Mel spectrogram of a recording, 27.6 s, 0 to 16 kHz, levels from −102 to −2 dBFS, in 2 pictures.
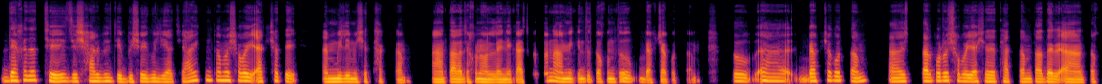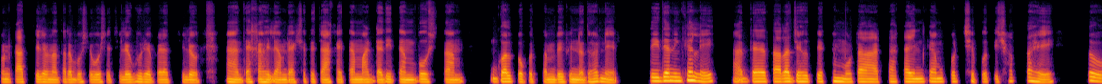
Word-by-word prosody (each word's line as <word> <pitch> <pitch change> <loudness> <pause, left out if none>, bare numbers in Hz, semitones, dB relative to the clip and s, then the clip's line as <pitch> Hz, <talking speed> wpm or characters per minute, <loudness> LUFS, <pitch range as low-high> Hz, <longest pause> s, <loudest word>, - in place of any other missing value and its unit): দেখা 170 +3 +3
যাচ্ছে 190 -4 0 0.2
যে, 140 - +2
সার্বিক 145 -1 +1
যে 130 - +3
বিষয়গুলি 135 -1 0
আছে 120 - -10
আগে 175 - +2
কিন্তু 185 -1 -2
আমরা 180 0 +5
সবাই 165 -2 +4
একসাথে 155 0 -2 0.4
আ - - +1
মিলেমিশে 125 -2 +3
থাকতাম। - - -7 0.4
আ - - +1 0.2
তারা 120 -1 +3
যখন 115 +1 -1
অনলাইনে 110 0 +2
কাজ 110 +1 0
করতো - - -13
না, - - +2
আমি 125 0 +5
কিন্তু 125 0 0
তখন 120 0 -1
তো - - +2 0.3
ব্যবসা 105 -1 -2
করতাম। - - -14 0.5
তো 155 - 0 0.3
অ্যা 175 - +3 0.5
ব্যবসা 160 +3 +1
করতাম 155 -5 0 0.4
অ্যা 140 - +1 0.3
তারপরও 165 +2 +3
সবাই 145 -2 +1
একসাথে 140 -1 +1
থাকতাম। 125 -1 -2
তাদের 125 0 +3
অ্যা 120 - +2 0.2
তখন 115 0 -5
কাজ 110 0 +1
ছিল 115 -1 0
না। 105 - +2
তারা 110 -1 -1
বসে, 115 -1 -5
বসেছিল, 110 0 -4
ঘুরে 115 -2 +2
বেড়াচ্ছিল। 105 +1 -2 0.4
অ্যা 120 - +1 0.2
দেখা 115 0 -1
হইলে 110 0 +2
আমরা 105 0 +1
একসাথে 110 +1 -7
চা 105 - +2
খাইতাম, 110 0 -2
আড্ডা 110 0 -1
দিতাম, 110 -1 0 0.2
বসতাম, 110 -2 0 0.6
গল্প 130 -1 +3
করতাম 110 0 -4
বিভিন্ন 110 -1 +3
ধরনের। 120 -4 +1 0.4
তো - - -17
ইদানীং 165 +1 +5
কালে 160 -8 +6 0.4
আ - - 0 0.2
দে 130 - +3 0.2
তারা 130 0 +4
যেহেতু 130 -1 +1
একটা 145 - -5
মোটা 120 +2 +1 0.3
টাকা 125 +1 -5
ইনকাম 130 +1 +1
করছে 130 0 -7
প্রতি 115 - -6
সপ্তাহে, 145 -6 0 0.5
তো 170 - +4
125 Hz, 170 wpm, -23 LUFS, 110-145 Hz, 0.6 s, কালে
